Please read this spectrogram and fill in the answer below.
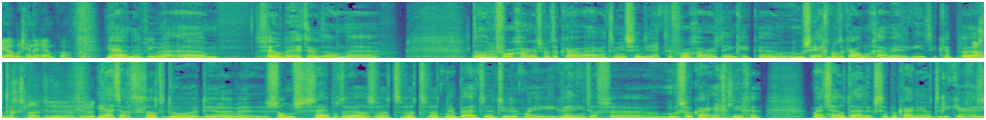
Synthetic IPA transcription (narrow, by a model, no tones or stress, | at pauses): jawbəχɪnərɛmkojaːnejprimaːʔəmv̥eːlˠbejtəɹdɑnə | dɑnɦɵnvʊːɹχɑŋəɹsmɛtɛlˠkaːɹʋaːrətəmɪnstəəndiːrɛk̚təv̥ʊːɹχɑŋəɹsdɛŋkɪkɦuzəɛχtmɛtɛlˠkaːɹɔmχaːnʋejtɪknitɪkɦɛpəχəslowtədøːrənatyːɹləjaːətsɑχtə̥χəslowtədoːrədøːrəsɔmsːɛjpəl̩ˠdəʋɛlˠɪs̬ʋɑtʋɑtʋɑtnaːɹbœɥtənatyːɹləkmaːɹɪɪkʋejtnitɔfsəɦuzəːlˠkaːɹʔɛχtlɪχə | maɹətɪ̥sɦeːlˠdœɥdələksəɦɛbəɛlˠkaːɹnyɑlˠdrikɪːɹχəzi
